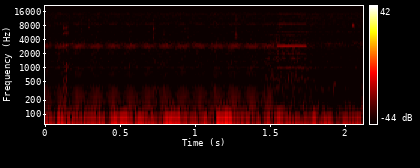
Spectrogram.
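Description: Steady electrical hum, a low buzz with a stack of even overtones, that cuts off about one and a half seconds in.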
